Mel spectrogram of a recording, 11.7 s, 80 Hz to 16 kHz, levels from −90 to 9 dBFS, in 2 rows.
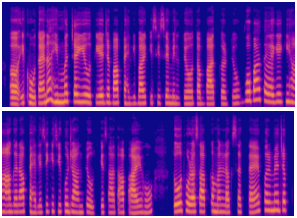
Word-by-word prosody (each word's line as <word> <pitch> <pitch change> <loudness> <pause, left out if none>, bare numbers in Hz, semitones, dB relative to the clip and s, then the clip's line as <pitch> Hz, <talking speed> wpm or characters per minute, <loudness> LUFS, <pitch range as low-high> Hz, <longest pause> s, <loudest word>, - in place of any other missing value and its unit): अ, 205 -1 +5
एक 225 +2 -3
होता 225 -2 +3
है 230 - +5
ना, 320 - +4
हिम्मत 270 -3 +4
चाहिए 265 -2 +4
होती 240 -1 +1
है, 240 - +6
जब 240 -1 -3
आप 235 0 +4
पहली 220 -2 -4
बार 220 0 +2
किसी 230 0 -13
से 230 +1 -2
मिलते 215 -2 -7
हो, 210 0 -2
तब 205 -1 -3
बात 200 0 +2
करते 205 +1 -8
हो। 220 +1 -10
वो 310 0 +3
बात 345 0 +4
अलग 265 -3 +2
है 275 0 -1
कि 275 +1 -2
हाँ, 240 -3 +1
अगर 235 0 -4
आप 245 +1 0
पहले 215 -2 -4
से 245 +3 -8
किसी 240 0 -8
को 245 +1 -2
जानते 220 0 -4
हो, 220 - -2
उसके 200 +2 -10
साथ 215 -1 -7
आप 215 0 -2 0.2
आए 200 +1 0
हो, 220 +3 -8 0.4
तो 250 +3 +6
थोड़ा-सा 245 -2 +4
आपका 240 +2 -2
मन 235 -1 -2
लग 220 -1 -2
सकता 230 -2 -7
है। 230 +4 +1
पर 290 -1 +2
मैं 285 +1 +1
जब 290 +1 0
235 Hz, 255 wpm, -22 LUFS, 220-255 Hz, 0.4 s, है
